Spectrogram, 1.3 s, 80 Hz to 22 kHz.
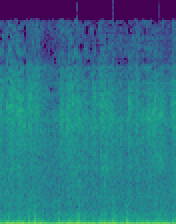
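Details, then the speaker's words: Big-cam naturally aspirated LS7 V8 in a Datsun Z, EFI tuning of startup airflow and idle: deep, even burble just after startup, no misses or knocks, rpm settling toward target; normal idle. "so let me go here and crank it over it started right up there it's pretty good now notice the engine rpm should start to dissipate"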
